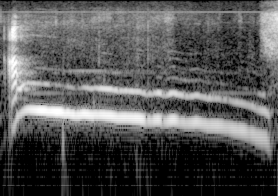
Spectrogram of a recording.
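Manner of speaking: long, high, loud howl; wolf howl. Acted. Wild things at the moon, high drawn-out howl. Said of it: "they're howling at the moon".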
